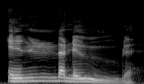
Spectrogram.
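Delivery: slowed-down mock sexy murmur; slow sultry drawl. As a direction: purr it like a cheesy seducer.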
